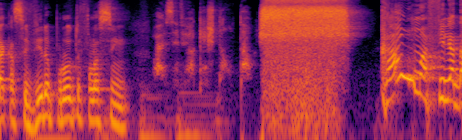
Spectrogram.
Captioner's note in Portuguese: sussurrando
